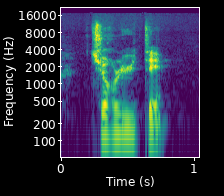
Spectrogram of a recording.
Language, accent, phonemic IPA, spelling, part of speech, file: French, France, /tyʁ.ly.te/, turluter, verb, LL-Q150 (fra)-turluter.wav
- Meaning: 1. to perform a turlute song 2. to hum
